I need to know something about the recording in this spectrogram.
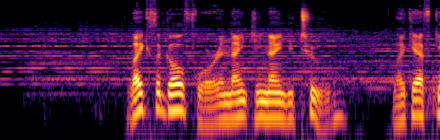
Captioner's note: voiceover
